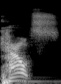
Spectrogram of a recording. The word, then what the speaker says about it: Koutz: But if you want to search the author yourself, it's important to note that his last name is spelled K-O-U-T-Z. I said Kautz, K-O-U-T-Z.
